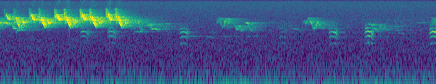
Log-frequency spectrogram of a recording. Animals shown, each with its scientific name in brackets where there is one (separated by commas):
Red-eyed Vireo (Vireo olivaceus), White-breasted Nuthatch (Sitta carolinensis), Ovenbird (Seiurus aurocapilla), Blue Jay (Cyanocitta cristata)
